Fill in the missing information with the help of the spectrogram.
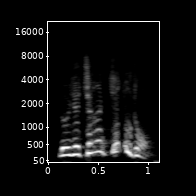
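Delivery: loud, high-pitched pleading; wife's alarmed protest. Retold or imitated. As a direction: protest loudly as the upset wife. Wife protests at husband dying. (protes istri yang panik, lantang)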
